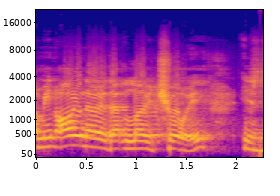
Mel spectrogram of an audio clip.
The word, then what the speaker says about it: Low Choy: My grandfather, if I try to pronounce it, it's Low Choy. Low Choy. 姓 Right? 刘 Lao. 姓 Lao. 刘 Right? All right. So, and Joy, you probably should have spelt it Joy rather than Choy.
